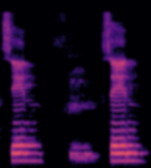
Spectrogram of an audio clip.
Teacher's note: Tiếp theo là phần thanh điệu, thì nét ngang như đầu chữ y là thanh điệu thanh một. Khi đọc thanh một ta lưu ý đọc cao và ngang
